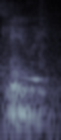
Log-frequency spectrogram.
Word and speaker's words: Kaylee: It's pronounced Kaylee. It looks a little weird on paper.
